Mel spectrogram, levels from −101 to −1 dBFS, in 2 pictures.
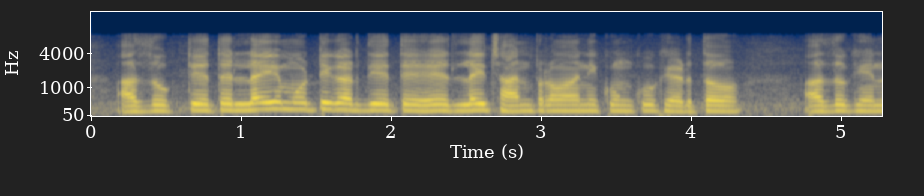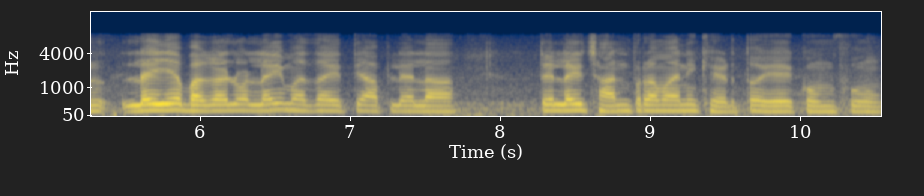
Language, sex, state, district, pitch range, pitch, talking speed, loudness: Marathi, male, Maharashtra, Aurangabad, 150-170 Hz, 165 Hz, 160 wpm, -15 LUFS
